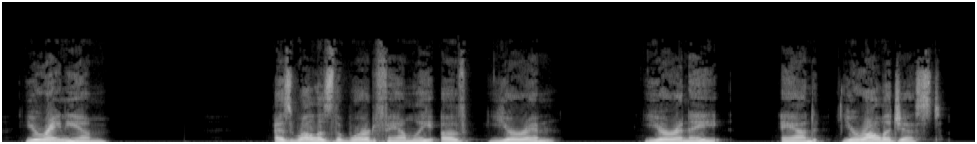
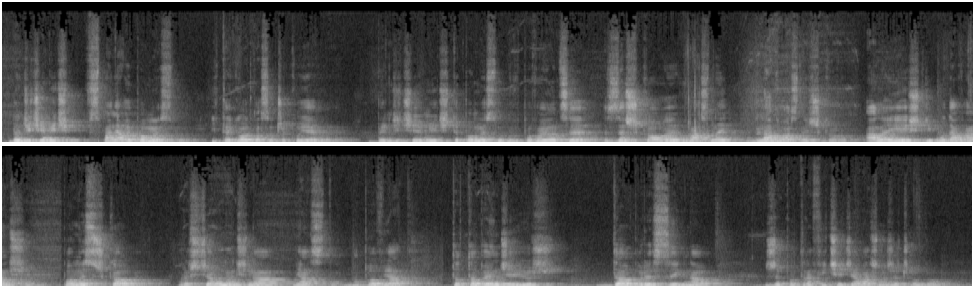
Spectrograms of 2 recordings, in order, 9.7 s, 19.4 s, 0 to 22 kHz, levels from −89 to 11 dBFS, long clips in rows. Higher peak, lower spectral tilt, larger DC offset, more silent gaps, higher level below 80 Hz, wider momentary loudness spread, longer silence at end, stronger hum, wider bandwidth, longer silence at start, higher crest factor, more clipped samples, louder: about the same, -2 dBFS vs 0 dBFS; about the same, -6 dB/octave vs -5.5 dB/octave; neither; neither; second, -52 dBFS vs -46 dBFS; second, 10 LU vs 13 LU; first, 0.35 s vs 0 s; neither; second, 15 kHz vs 20 kHz; first, 0.25 s vs 0 s; about the same, 14 dB vs 16 dB; neither; about the same, -16 LUFS vs -17 LUFS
